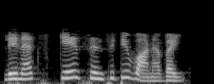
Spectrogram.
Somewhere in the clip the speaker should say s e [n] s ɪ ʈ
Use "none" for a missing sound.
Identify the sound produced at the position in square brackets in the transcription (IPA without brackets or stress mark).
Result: n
